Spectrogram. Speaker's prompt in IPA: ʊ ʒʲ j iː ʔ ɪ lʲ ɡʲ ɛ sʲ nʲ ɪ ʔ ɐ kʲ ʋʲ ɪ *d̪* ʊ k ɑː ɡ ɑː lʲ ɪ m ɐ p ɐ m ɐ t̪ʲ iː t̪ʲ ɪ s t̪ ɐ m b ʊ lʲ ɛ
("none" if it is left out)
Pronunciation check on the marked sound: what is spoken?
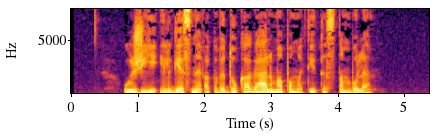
d̪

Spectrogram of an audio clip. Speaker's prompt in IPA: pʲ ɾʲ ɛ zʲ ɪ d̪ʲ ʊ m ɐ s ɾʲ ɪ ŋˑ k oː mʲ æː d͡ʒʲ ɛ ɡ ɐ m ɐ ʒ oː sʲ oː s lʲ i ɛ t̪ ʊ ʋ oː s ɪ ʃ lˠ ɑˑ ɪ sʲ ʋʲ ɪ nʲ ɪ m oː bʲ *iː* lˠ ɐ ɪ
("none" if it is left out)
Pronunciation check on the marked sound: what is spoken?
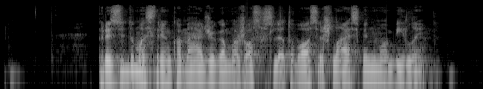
iː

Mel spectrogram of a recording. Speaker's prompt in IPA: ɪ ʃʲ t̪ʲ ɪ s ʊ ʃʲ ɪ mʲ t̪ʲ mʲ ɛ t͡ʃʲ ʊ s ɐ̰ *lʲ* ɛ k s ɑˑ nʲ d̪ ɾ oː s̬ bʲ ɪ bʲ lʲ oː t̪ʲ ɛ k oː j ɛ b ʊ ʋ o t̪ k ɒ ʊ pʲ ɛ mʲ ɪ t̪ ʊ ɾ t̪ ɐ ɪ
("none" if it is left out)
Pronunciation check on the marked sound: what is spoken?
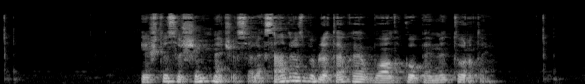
lʲ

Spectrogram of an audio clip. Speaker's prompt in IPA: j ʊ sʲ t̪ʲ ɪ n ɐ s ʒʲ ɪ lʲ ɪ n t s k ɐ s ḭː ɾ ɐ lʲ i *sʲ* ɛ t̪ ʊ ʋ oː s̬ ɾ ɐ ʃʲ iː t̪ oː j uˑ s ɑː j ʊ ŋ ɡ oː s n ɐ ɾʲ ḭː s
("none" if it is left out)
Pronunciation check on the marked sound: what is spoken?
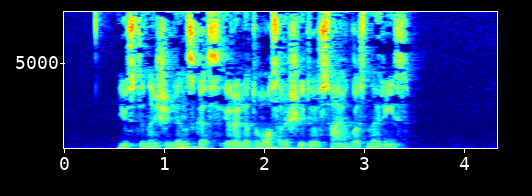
none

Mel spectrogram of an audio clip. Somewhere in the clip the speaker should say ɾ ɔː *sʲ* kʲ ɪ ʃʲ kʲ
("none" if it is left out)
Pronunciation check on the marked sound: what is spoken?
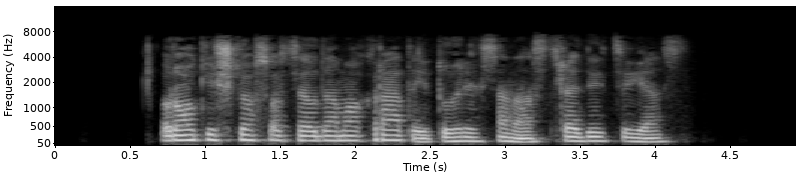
none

